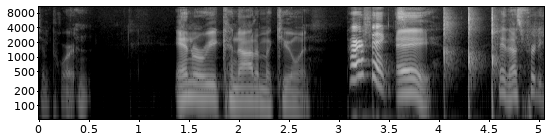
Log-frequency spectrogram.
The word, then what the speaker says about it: Anne-Marie Cannata McEwen: get this right because it's important it's important Anne-Marie Canada McEwen perfect hey hey that's pretty good I do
